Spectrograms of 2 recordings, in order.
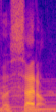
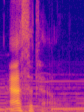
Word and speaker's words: acetal: made out of umhw they're made out of acetyl you think that's how you say it actually john it's pronounced acetal evidently you failed english when you were in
